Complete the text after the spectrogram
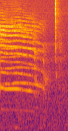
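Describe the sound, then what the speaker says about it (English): A goat beyond a window gives a single wavering, falling bleat at moderate distance, followed by a brief sharp click, with no voices present. "You guys can probably hear my goats out the window."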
